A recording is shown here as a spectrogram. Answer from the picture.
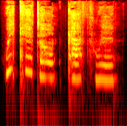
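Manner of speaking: put-on high little child's voice; a baby whimpering the words; sobbing child. A narrator's reading. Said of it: "sobbing and saying".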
